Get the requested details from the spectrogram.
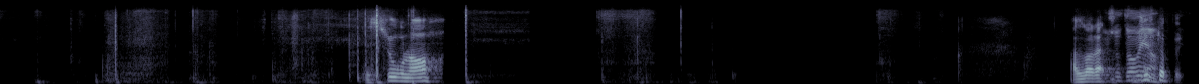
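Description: A man speaks in short bursts with pauses, heard through an online call.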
